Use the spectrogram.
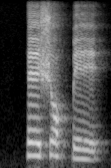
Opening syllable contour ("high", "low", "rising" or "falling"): high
